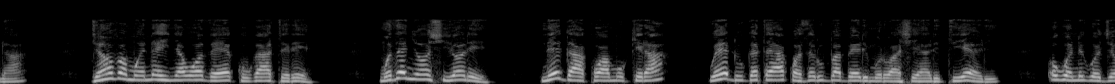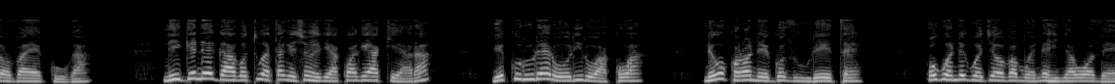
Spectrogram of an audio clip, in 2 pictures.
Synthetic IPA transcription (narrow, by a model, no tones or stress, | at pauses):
a | d͡ʒɛhɔvamwɛnɛhiɲawɔðɛɛkuɣaːteɾe | moðɛɲɔɕiɔɾe | neɡakwamokeɾa | wɛduːɡatɛjakwazɛɾubabɛɾimoɾowaʃeaɾitiɛɾi | oɣwɔneɣwɔd͡ʒɛhɔvaɛkuːɣa | niːɡeneɡaːɣotuataɣeʃoheɣeakwaɣeakeaɾa | ɣekuɾuɾɛɾoːɾiɾwakwa | neɣokɔɾwɔneɡoðuːɾeːtɛ | oɣwɔneɣwɔd͡ʒɛhɔvamwɛnɛhiɲawɔðɛ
